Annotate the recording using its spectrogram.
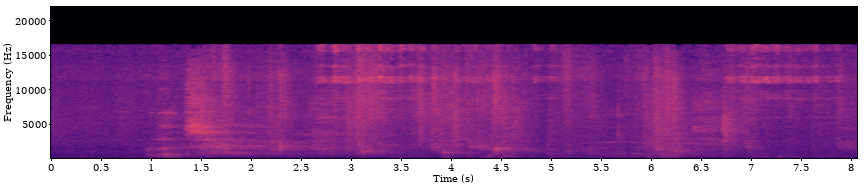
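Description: A man talks calmly in an echoing room.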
